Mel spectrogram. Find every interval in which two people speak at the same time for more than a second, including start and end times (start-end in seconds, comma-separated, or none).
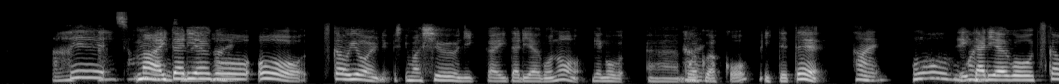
0.7-2.4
